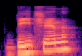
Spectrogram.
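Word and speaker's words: Dichen: how to pronounce it hold up dein I know that's how you say your first name dein okay those two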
